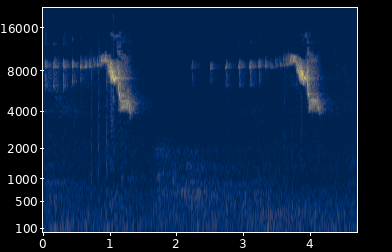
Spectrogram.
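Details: Two calls of a blue-black grassquit, each a quick run of high ticks ending in a bright, buzzy note that falls steeply. The background is quiet.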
